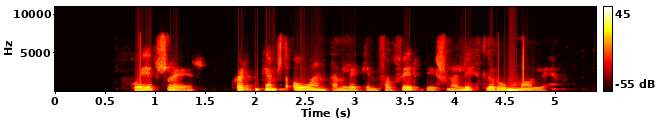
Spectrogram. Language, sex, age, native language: Icelandic, female, 30-39, Icelandic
